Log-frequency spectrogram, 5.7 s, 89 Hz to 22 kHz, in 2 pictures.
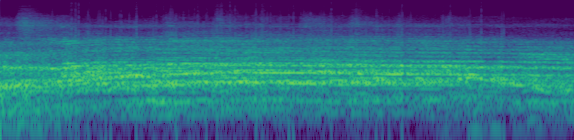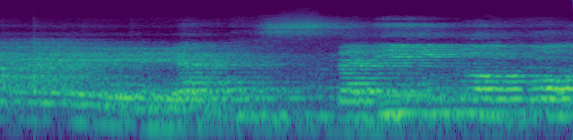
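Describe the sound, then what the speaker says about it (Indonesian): A classroom audience applauds and cheers for group 2 during a teaching practice session: a loud, dense burst of clapping and crowd noise that fades somewhat partway through, then swells again near the end. "Kembali kita berikan aplaus untuk kelompok 2"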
